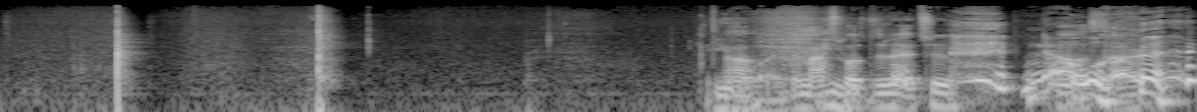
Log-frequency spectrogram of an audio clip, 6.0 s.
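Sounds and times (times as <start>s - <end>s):
hand clap for audio sync test: 0.6s - 0.8s
speech: 3.5s - 5.9s
laughter: 4.7s - 5.9s.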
